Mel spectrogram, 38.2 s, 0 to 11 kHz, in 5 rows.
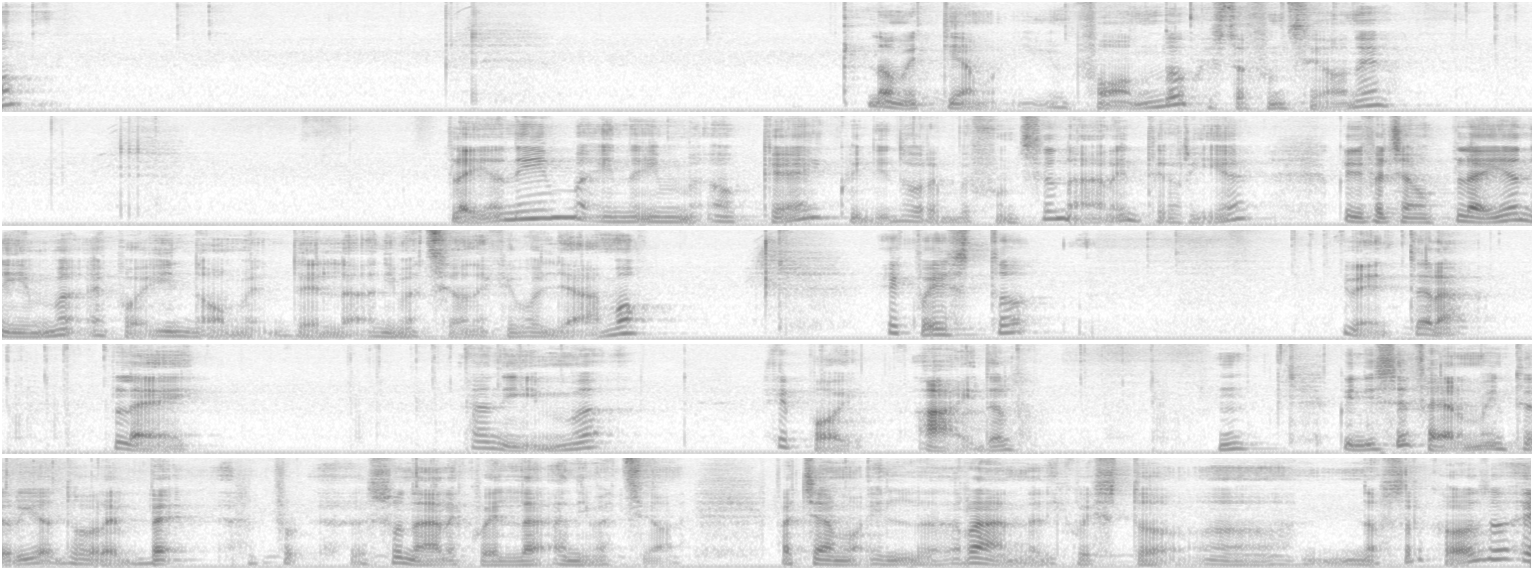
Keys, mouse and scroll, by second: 0.0 click, 0.8 click, 1.1 click, 1.9 scroll down 1, 3.5 click, 5.3 click, 5.4 click, 6.4 Return, 6.4 BackSpace, 6.6 BackSpace, 7.4 ctrl+v, 10.7 click, 11.4 click, 16.5 click, 21.0 click, 21.1 click, 21.7 BackSpace, 21.9 BackSpace, 22.9-25.7 typing, 26.8-28.6 typing, 30.7 click, 34.8 click.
